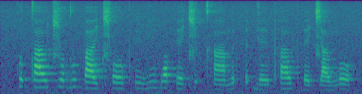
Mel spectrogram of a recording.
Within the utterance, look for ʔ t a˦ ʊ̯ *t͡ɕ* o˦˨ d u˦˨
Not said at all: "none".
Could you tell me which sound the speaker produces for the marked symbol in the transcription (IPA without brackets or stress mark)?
t͡ɕ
